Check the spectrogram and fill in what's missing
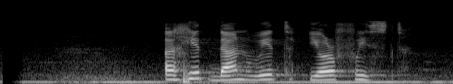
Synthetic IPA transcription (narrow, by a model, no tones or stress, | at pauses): əhit̚dãnwit̪jɔɹfist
